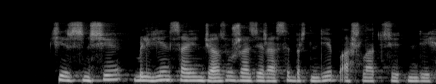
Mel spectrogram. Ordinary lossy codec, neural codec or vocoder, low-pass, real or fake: none; none; none; real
